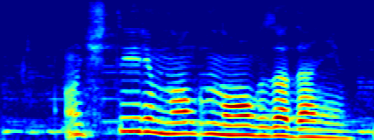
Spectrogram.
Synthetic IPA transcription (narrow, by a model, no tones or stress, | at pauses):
o̰t͡ʃʰɪ̥t̪iɾʲɪmnoɡəmnoɡəzad̪anʲɪjə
